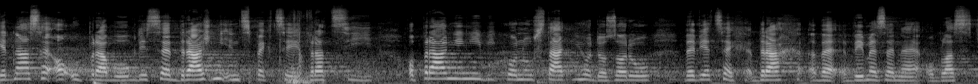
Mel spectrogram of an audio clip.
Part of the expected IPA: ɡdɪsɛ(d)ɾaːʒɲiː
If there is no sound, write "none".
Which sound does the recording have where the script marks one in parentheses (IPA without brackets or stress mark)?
d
